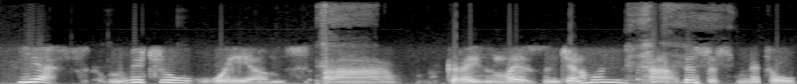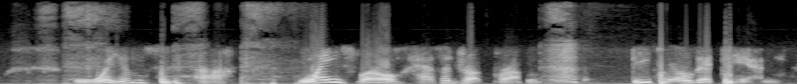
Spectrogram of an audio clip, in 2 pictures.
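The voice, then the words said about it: Impression of Mitch Williams. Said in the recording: “you developed a pretty good impression of Mitch Williams”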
